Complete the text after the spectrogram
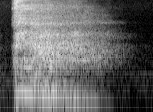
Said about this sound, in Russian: Сделаем вместе глубокий вдох. Задержим дыхание, собираем все мысли, эмоции, со звуком «ха» отпускаем.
